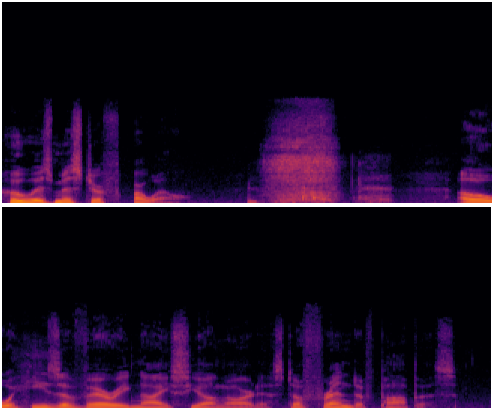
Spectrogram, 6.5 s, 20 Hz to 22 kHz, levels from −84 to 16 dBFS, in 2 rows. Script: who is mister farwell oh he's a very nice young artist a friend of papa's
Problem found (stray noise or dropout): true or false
true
